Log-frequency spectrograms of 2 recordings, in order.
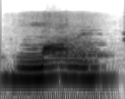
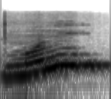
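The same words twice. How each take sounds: First: ماني as "mah-nee", the teacher's correction; corrected vowel in ماني. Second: Rounded first vowel in موني, pitched as a question; موني as "moo-nee", the mistaken reading; wrong vowel in موني. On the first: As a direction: say ماني with an open "ah" in the first syllable, MAH-nee. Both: Shown as a demonstration. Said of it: "لا، بتقول ماني".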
